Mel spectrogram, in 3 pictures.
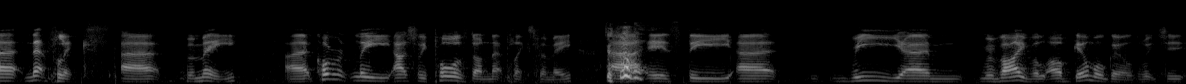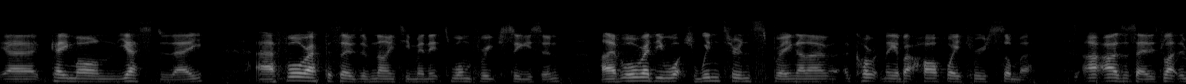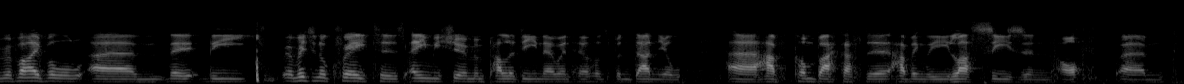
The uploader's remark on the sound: Pub Podcast. Due to the recording software used the bulk of the podcast is very quiet.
